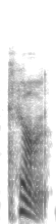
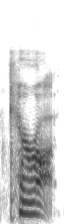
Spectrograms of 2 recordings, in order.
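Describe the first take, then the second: First: It is said with a standard English accent. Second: It is said with a Thai accent. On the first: This is the form Thai speakers cannot produce. "they can't say carrot" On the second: This is how Thai speakers say it. "They'll say carrot"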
